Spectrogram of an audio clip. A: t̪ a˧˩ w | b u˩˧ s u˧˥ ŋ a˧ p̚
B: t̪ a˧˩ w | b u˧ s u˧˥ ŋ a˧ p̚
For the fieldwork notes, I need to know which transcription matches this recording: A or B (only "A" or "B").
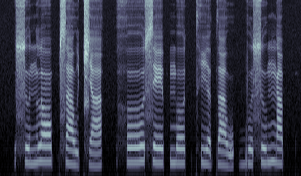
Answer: A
